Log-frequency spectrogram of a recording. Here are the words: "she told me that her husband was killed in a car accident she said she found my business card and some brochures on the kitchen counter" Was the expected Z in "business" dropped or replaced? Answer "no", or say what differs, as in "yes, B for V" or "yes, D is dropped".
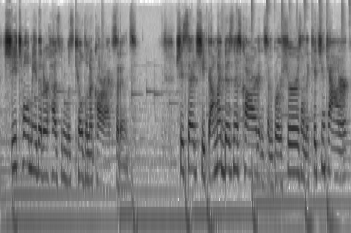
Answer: no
